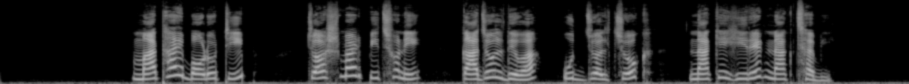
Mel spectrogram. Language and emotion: Bengali, neutral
